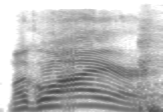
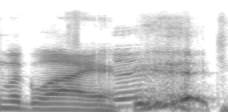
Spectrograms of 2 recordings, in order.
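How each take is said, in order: First: Sudden loud, higher yell; dad yelling. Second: Mock yell at normal volume, half-laughing; retold yell. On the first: Retold or imitated. Son imitates his sports-fan dad listening in, yelling. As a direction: imitate dad hollering at the radio. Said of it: "And he was yelling". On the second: Son repeats his dad's yelling for the hosts, laughing mock yell. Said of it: "he was yelling".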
